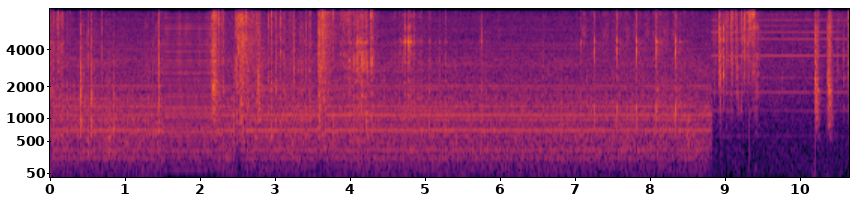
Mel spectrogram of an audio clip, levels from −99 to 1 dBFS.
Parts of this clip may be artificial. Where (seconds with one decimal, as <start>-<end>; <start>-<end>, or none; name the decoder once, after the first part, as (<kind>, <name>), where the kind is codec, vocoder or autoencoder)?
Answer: 1.5-2.2 (vocoder, HiFi-GAN)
